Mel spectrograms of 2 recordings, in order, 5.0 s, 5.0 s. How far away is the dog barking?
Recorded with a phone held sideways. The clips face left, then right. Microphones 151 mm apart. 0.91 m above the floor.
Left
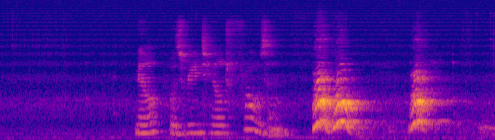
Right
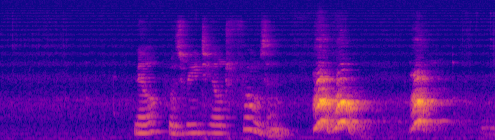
About 0.9 m.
